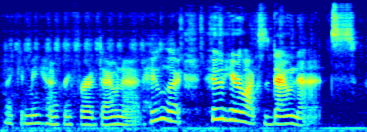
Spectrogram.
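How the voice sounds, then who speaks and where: A young woman teaching kindergarten phonics, sounding out letters slowly and praising the children. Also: medium pitch, expressive, gravelly, pushed and bright, a little hiss or hum. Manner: slow, encouraging, sounds out letters.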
